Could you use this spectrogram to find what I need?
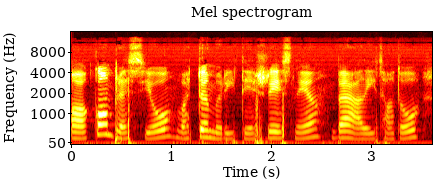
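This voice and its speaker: Audible room echo follows the woman as she talks at a very slow pace. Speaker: software tutorial instructor. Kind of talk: screen-recorded tutorial. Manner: halting, with fillers and stumbles.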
